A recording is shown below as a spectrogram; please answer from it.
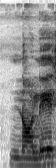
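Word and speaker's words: knowledge: silent है उसी प्रकार नॉलेज होता है नॉलेज में भी हमेशा के साइलेंट होता है इस तरीके के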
